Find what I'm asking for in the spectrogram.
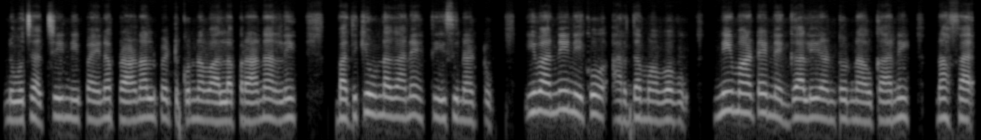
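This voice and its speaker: A woman's voice: medium pitch, mellow, clear, resonant tone, no room sound, close to an everyday voice. Woman voicing a stern, scolding young man. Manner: scolding, blunt. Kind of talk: audio story reading.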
